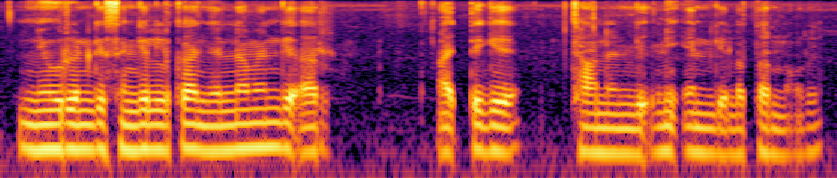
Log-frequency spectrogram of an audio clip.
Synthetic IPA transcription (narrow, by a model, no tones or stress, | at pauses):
ɲuɾɛnɡɛsɛŋɡɛlːakaʔɲɛlnamɛnɡɛʔaɾ | ac̚ˀt̪ɛɡɛt͡ʃʰanɛnɡɛʔiɽ̃iʔɛnɡɛlat̪aɾnɔʔɾɛ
